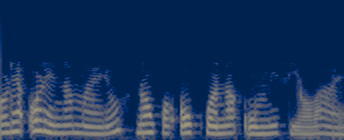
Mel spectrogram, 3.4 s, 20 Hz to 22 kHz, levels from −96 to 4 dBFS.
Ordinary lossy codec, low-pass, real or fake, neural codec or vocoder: none; 3.6 kHz; real; none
